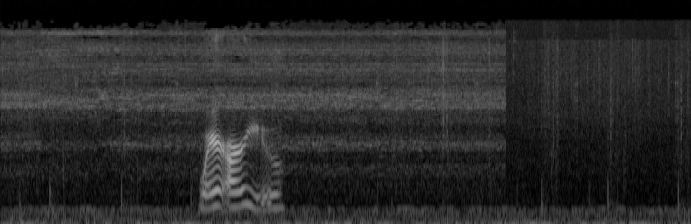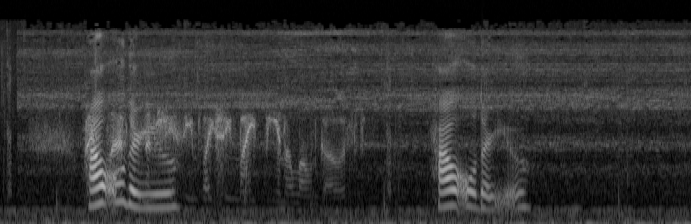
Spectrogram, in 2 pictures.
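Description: A radio crackles with static while tuning between stations.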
